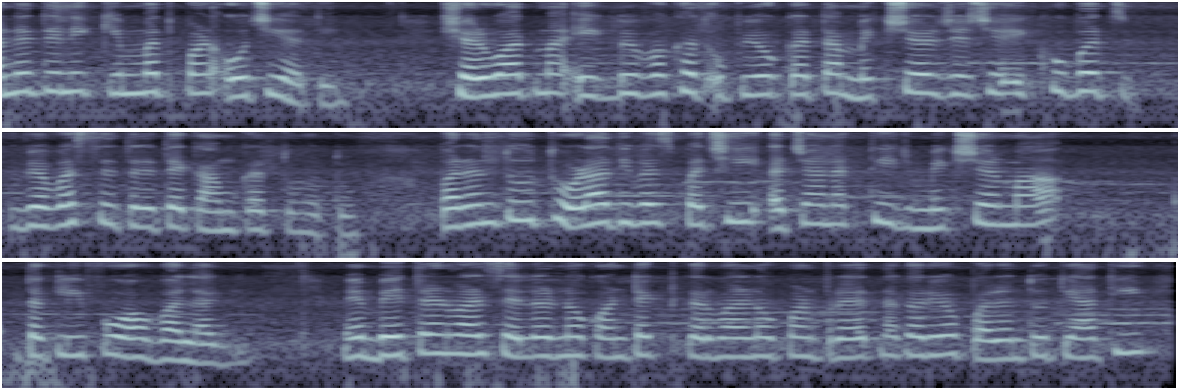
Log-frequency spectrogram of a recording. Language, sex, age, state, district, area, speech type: Gujarati, female, 18-30, Gujarat, Morbi, urban, spontaneous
